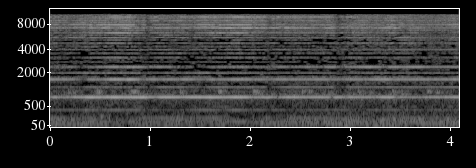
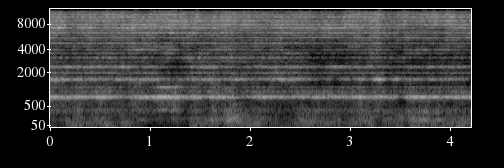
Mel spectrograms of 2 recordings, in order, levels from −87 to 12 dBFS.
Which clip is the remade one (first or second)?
second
